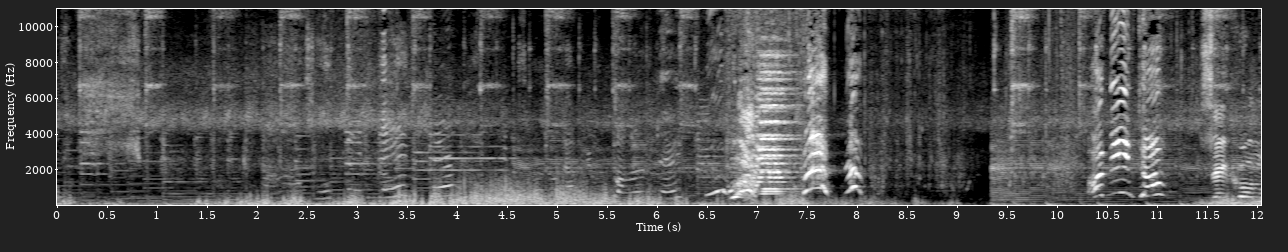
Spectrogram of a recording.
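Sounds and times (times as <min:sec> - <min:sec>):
background music: 0:00.0 - 0:07.8, 0:09.4 - 0:12.0
excited voice exclamations: 0:06.6 - 0:08.0.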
